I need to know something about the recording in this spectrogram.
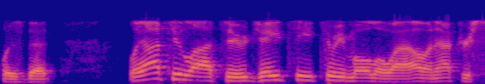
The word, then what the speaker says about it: Tuimoloau: JT Tuimoloau, 5 syllables.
